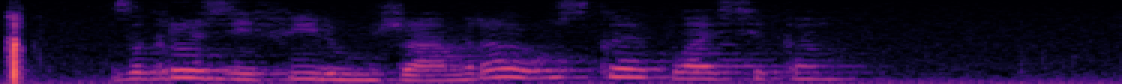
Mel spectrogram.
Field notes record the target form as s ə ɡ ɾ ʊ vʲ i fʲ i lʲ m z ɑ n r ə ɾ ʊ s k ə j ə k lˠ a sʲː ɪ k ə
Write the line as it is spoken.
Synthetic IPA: z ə ɡ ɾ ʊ zʲ i fʲ i lʲ m ʐ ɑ n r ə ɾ u s k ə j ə k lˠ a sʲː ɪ k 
